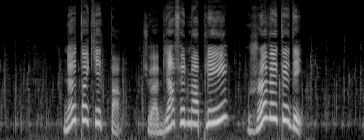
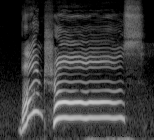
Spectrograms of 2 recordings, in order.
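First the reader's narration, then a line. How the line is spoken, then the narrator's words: Shouted. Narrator (French): lui crie Monique qui est sortie dans le jardin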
